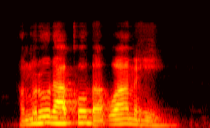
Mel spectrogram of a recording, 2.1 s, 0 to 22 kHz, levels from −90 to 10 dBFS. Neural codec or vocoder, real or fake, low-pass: codec, 32 kHz, 1.9 kbps, SNAC; fake; 10.8 kHz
